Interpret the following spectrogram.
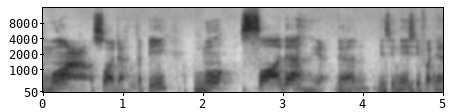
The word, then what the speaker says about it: مؤصدة: Ya, kemudian alaihim muqsadah. Nah, di sini hamzah yang sukun, bukan huruf ain ya, maka di sini ditekankan bunyi hamzahnya yang sukun. Muqsadah, bukan mu'sadah, tapi muqsadah ya, dan di sini sifatnya syiddah, maka sedikit ditekan.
